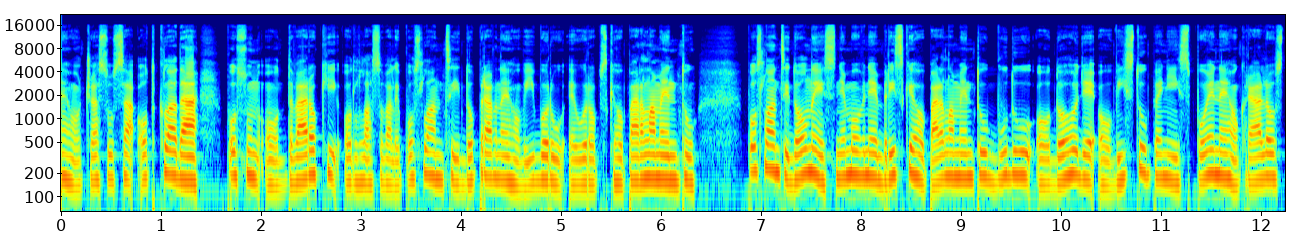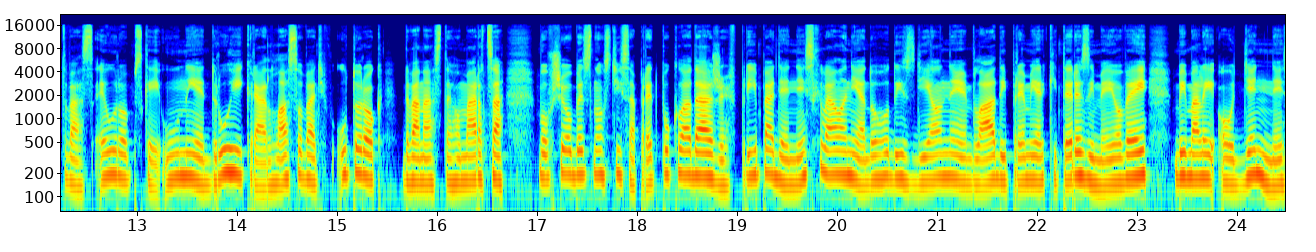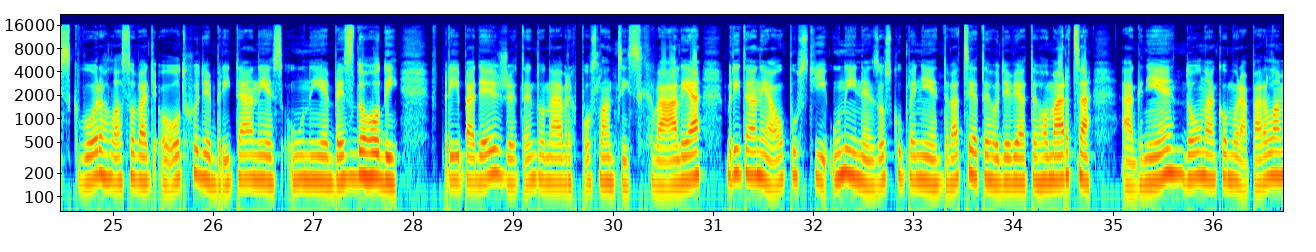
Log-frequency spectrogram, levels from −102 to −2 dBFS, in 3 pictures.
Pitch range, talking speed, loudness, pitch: 155-185 Hz, 130 wpm, -28 LUFS, 170 Hz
